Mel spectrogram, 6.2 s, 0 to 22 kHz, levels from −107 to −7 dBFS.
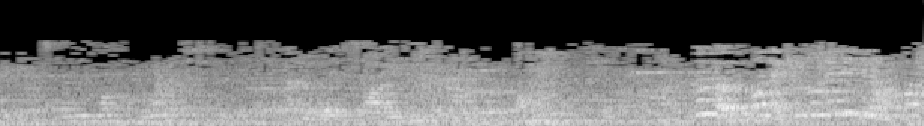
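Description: From start to finish the audio sits under a hard ceiling at about 5.5 kHz, with nothing above it, and the damage is heavy: a watery, swirling texture hangs over everything, and attacks come out smeared rather than crisp. That pattern points to MP3 compression at a very low rate, likely something around 16 kbps, where the encoder chops off the treble and lets weak frequency lines flicker in and out between frames.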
